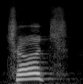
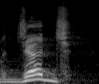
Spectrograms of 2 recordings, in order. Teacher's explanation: Ch is voiceless, j is voiced. And these are also very important for us to note, because we have them in words like church or judge. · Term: affricates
